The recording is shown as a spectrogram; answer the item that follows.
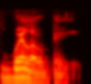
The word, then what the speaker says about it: Willoughby: So it's Willoughby. Willoughby. Yeah, I mean, if I just say Willoughby, most people, go like willow tree and a bee, and it's not how it's spelled.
